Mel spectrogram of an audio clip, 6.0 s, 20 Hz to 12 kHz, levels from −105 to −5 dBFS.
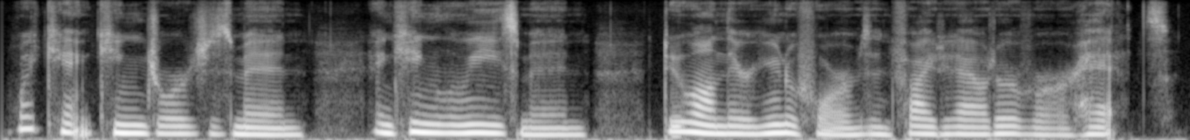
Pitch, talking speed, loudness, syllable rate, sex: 180 Hz, 200 wpm, -16 LUFS, 4.7 syllables/s, female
